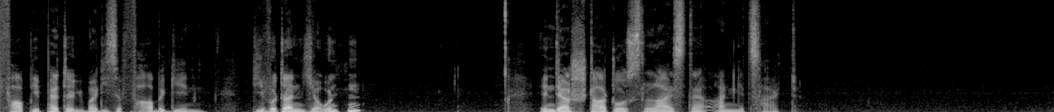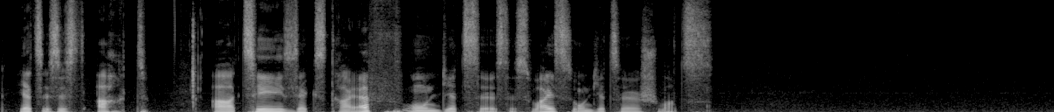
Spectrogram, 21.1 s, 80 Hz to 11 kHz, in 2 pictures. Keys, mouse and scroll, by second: 2.8-3.8 drag.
